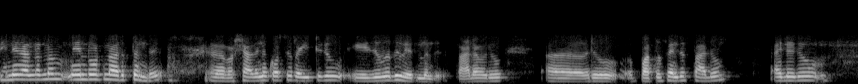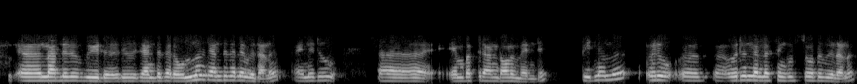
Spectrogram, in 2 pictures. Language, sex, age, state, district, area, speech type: Malayalam, male, 30-45, Kerala, Palakkad, rural, conversation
